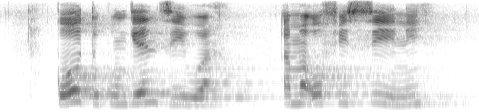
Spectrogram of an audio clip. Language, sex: South Ndebele, female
